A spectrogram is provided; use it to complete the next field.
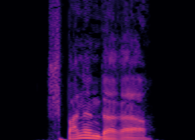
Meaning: inflection of spannend: 1. strong/mixed nominative masculine singular comparative degree 2. strong genitive/dative feminine singular comparative degree 3. strong genitive plural comparative degree
- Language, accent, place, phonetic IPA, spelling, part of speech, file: German, Germany, Berlin, [ˈʃpanəndəʁɐ], spannenderer, adjective, De-spannenderer.ogg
